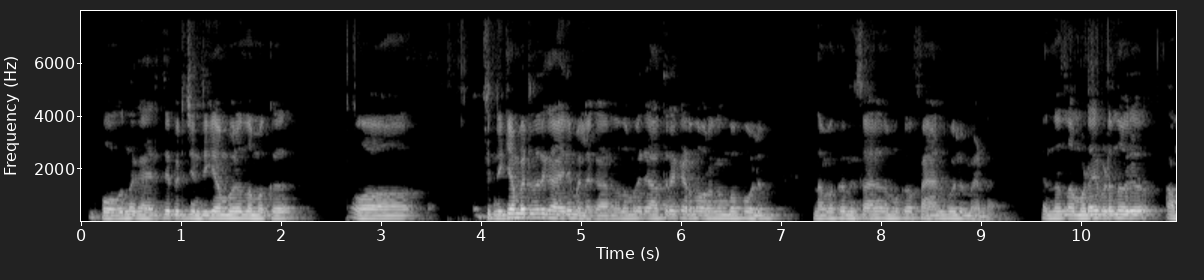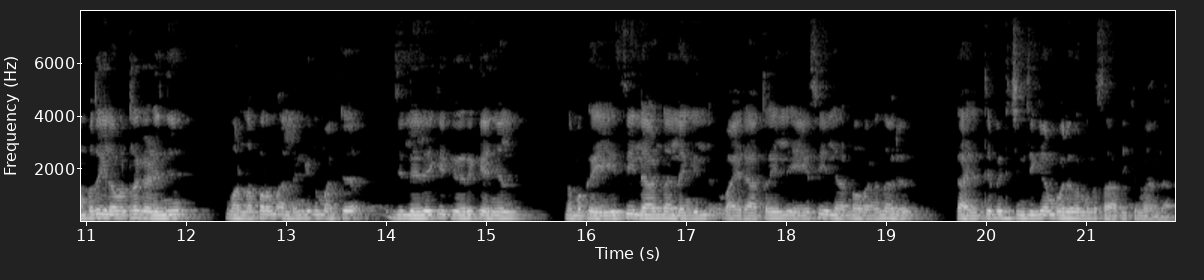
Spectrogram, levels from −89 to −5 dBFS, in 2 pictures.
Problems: low volume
